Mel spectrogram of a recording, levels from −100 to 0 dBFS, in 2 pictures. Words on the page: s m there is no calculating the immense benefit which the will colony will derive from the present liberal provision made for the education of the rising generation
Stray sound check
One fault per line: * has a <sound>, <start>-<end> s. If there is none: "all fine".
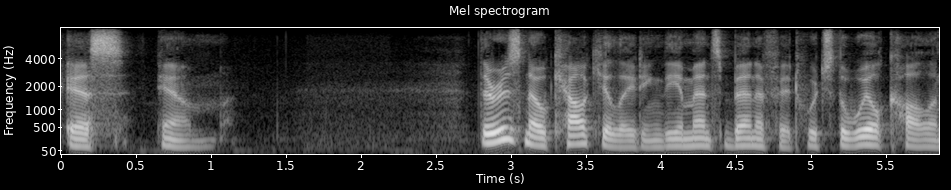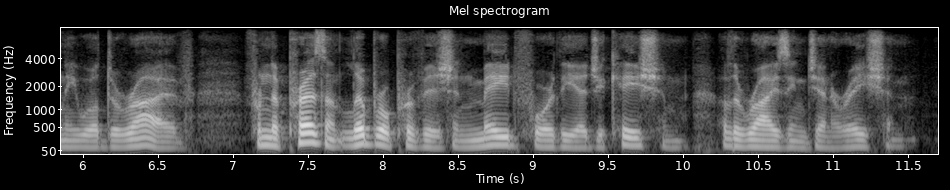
all fine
